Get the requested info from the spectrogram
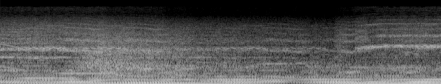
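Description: Live synthesizer keyboard intro: held low notes under sustained high tones, with a sweeping wash about a second in and a high lead tone that slides up and holds near the end.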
